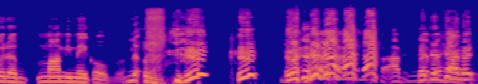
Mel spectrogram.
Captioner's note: laughing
